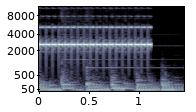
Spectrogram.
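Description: A telephone rings with a rapid electronic trill, loud and close, pulsing steadily for about a second before stopping abruptly, with no voices over it.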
